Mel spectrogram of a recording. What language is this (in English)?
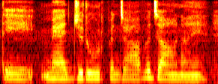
Dogri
